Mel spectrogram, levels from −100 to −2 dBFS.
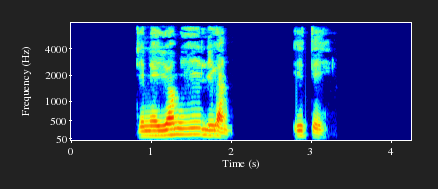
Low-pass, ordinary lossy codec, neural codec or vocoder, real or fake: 7.2 kHz; MP3, 64 kbps; none; real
